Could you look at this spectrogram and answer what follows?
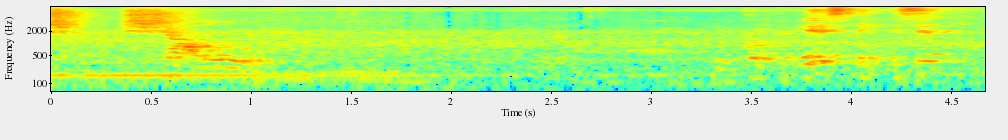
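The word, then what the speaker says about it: שאול: Seu nome em hebraico, a pronúncia é um pouco diferente, porque nós adaptamos a pronúncia hebraica para a língua portuguesa. Em vez de ser Shaul, nós lemos Saulo ou Saul. Porque em português não tem aquela letra SH.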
